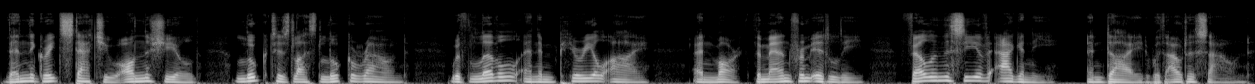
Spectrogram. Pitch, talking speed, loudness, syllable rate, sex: 120 Hz, 165 wpm, -19 LUFS, 4.2 syllables/s, male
